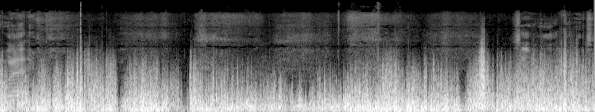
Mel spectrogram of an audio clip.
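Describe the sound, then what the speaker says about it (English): Wind buffets a handheld microphone while someone walks into a snowstorm, producing a continuous loud low roar with gusty swells and a few brief dips. "So I'm walking into the wind."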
